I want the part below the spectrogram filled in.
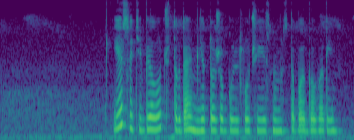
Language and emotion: Russian, sad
